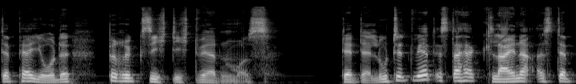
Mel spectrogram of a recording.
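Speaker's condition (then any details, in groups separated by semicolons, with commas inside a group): No condition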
